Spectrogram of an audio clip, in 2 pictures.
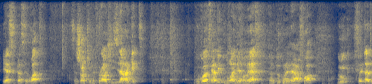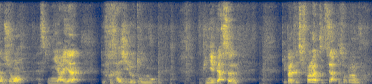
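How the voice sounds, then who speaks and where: A man's voice: a little high, fairly quick, pauses often, very echoey, far from the mic, slight background noise. A man coaching children through a tennis workout, counting reps aloud and encouraging them while he demonstrates. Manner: moving while talking, demonstrating exercises. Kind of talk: instructing a kids' home tennis workout.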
